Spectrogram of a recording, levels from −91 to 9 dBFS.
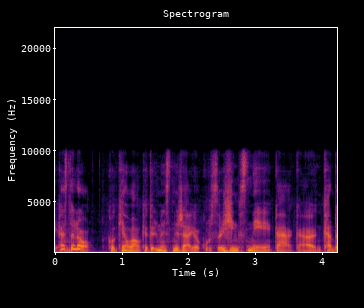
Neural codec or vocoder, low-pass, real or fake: autoencoder, 22.05 kHz, a latent of 192 numbers a frame, VITS, trained on many speakers; 9.9 kHz; fake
